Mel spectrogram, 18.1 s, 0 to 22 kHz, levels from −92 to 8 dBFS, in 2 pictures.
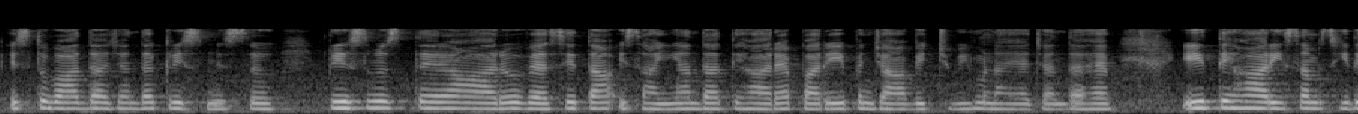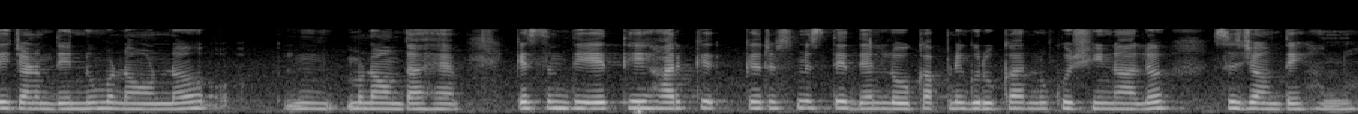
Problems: none marked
